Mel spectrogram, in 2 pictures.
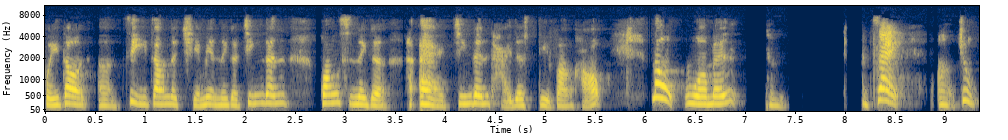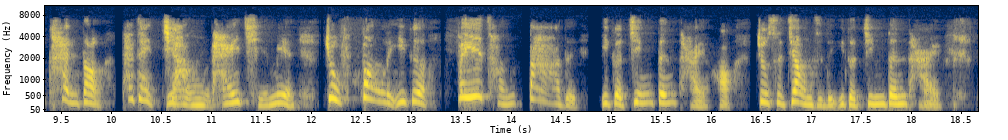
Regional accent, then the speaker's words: China; 我们说主啊，我们中国人为什么不在其中呢？

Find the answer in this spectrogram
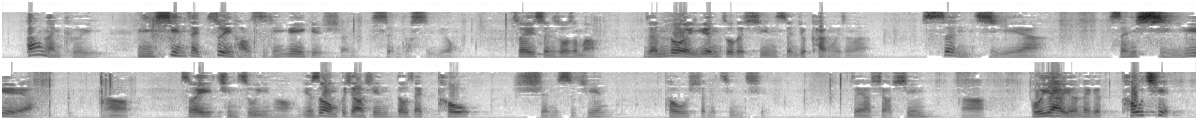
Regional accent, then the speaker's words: Shandong, China; 我是山东人哦，肠子一根通到底

